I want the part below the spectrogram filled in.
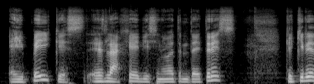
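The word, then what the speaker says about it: ἐπιεικής: Y esta viene de una palabra griega que se pronuncia eipeikes, es la G1933, que quiere decir apacible, suave, y tiene que ver con una mente repleta de paz.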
